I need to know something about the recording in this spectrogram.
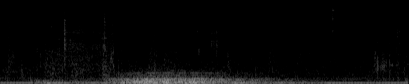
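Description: Tall grass rustles as someone pushes through it.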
